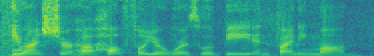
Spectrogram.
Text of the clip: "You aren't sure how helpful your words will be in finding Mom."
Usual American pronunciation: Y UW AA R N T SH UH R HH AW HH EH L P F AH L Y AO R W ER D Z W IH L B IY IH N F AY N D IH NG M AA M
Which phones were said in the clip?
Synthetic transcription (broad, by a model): Y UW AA R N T SH UH R HH AW HH EH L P F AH L Y AO R W ER D Z W IH L B IY IH N F AY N D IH NG M AA M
